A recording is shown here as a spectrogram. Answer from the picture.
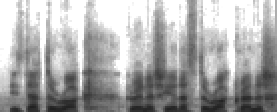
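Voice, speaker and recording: A man with a western Irish accent talks fairly quickly at a fairly high pitch. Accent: Irish (west of Ireland). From Ireland, Galway. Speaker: paranormal investigator. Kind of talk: live stream commentary. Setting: outdoors at night. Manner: casual, rambling.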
